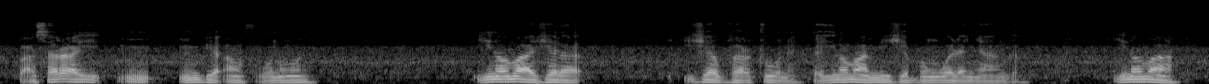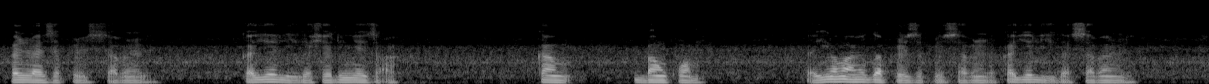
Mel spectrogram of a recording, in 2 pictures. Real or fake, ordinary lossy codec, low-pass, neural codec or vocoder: real; Opus, 32 kbps; 7.2 kHz; none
